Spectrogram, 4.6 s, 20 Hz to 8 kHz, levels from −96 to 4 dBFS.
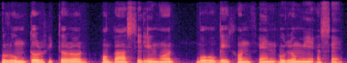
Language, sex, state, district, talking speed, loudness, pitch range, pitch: Assamese, male, Assam, Kamrup Metropolitan, 115 wpm, -16 LUFS, 130-140 Hz, 135 Hz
